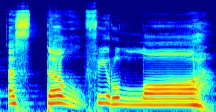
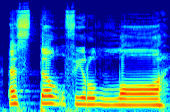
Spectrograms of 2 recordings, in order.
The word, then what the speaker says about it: আস্তাগফিরুল্লাহ: করতেন ইস্তেগফারটির উচ্চারণ হচ্ছে আস্তাগফিরুল্লাহ আস্তাগনের উচ্চারণ ঠিক করতে হবে আস্তাগফিরুল্লাহ এখানে আছে লা লা লা বাংলাতে বললে লা হয় কিন্তু আরবিকে আরবির মত করে বলতে হবে আস্তাগফিরুল্লাহ বলতে হবে আস্তাগফিরুল্লাহ অর্থ আমি আল্লাহর ক্ষমা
